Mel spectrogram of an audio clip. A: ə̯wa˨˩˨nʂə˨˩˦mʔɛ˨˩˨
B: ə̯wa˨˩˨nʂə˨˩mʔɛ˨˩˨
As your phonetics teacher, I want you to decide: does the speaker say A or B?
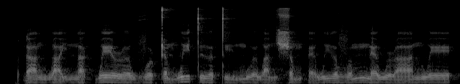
A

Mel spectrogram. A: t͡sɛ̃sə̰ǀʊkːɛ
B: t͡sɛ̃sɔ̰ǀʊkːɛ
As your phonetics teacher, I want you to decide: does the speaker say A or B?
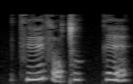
B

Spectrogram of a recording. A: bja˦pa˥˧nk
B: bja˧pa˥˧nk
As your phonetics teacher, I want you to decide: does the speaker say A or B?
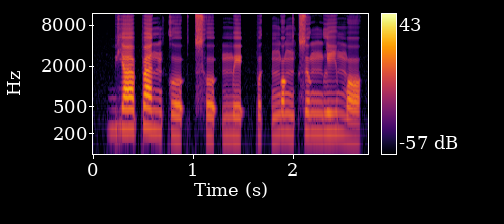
A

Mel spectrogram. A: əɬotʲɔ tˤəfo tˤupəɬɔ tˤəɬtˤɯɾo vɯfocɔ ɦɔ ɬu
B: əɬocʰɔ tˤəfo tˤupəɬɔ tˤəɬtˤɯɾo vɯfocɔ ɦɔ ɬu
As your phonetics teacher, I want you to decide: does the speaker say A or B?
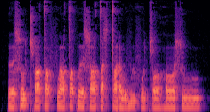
B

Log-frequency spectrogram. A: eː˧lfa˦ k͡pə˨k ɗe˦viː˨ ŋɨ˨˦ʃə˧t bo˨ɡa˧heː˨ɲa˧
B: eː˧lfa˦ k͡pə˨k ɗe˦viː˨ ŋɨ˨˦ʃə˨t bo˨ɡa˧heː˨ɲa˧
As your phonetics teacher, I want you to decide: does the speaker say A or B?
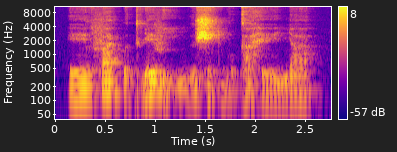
A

